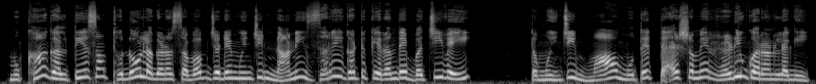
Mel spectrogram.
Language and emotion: Sindhi, angry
